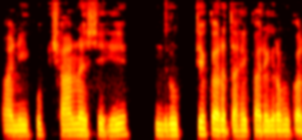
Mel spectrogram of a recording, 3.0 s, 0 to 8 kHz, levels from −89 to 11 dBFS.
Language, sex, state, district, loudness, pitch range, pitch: Marathi, male, Maharashtra, Nagpur, -18 LUFS, 110-120 Hz, 115 Hz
